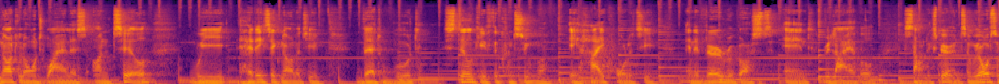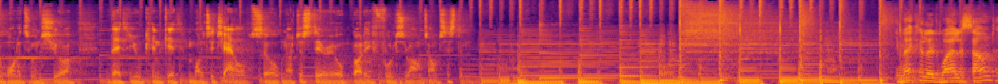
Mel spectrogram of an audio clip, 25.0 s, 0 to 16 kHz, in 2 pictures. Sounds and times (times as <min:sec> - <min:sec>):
Speech: 0:00.0 - 0:18.4, 0:23.7 - 0:24.9
Music: 0:00.0 - 0:24.9.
